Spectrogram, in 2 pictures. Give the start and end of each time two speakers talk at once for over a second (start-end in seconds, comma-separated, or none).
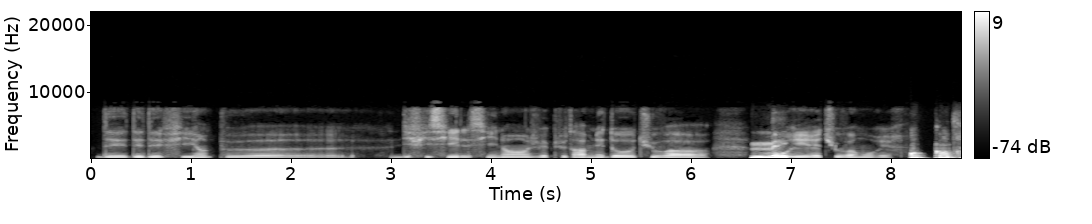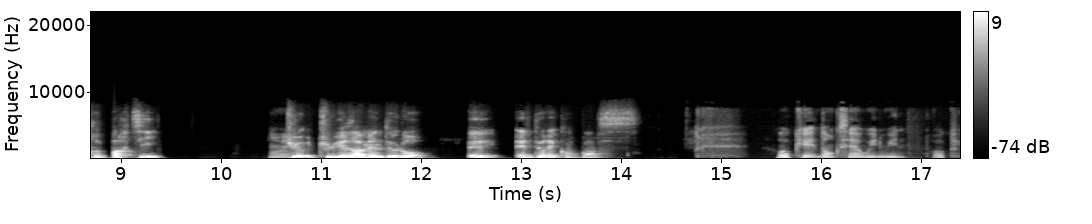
none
